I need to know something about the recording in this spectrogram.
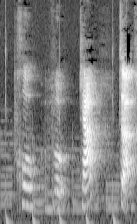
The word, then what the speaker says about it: Provocateur: So pro, the R comes from deep down. Pro, vo, that's kind of easy. Provocateur.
